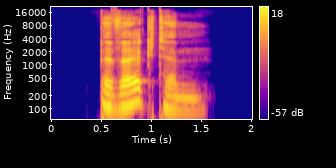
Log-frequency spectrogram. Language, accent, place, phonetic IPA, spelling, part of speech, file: German, Germany, Berlin, [bəˈvœlktəm], bewölktem, adjective, De-bewölktem.ogg
- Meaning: strong dative masculine/neuter singular of bewölkt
